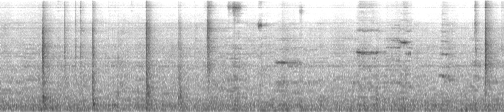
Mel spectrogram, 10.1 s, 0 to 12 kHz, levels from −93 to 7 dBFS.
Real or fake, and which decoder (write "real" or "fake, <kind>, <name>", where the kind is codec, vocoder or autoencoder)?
fake, codec, SNAC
